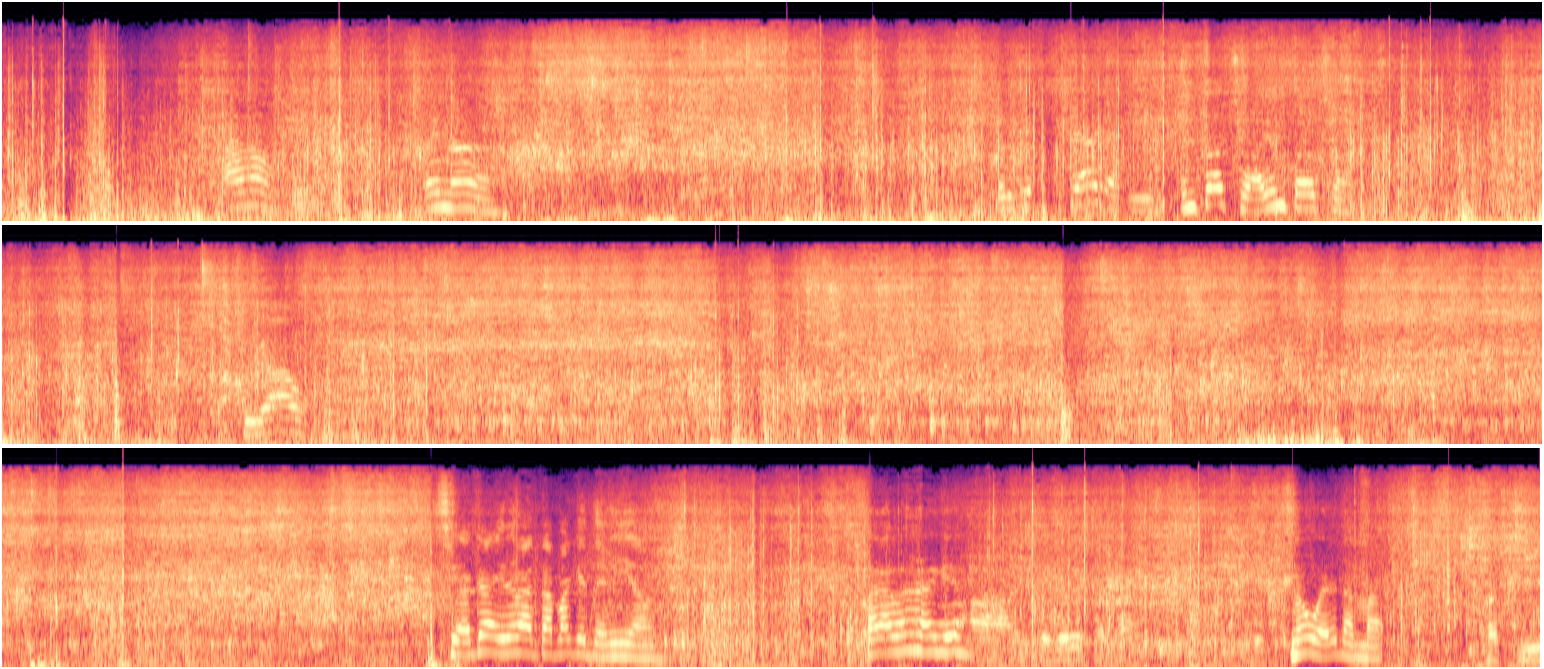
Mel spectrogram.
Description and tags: water entering in the deposits so we can drink it!
fluids, liquids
